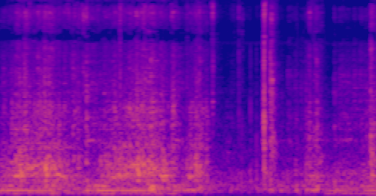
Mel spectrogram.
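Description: A sewing machine runs steadily while stitching down a fabric lining for a small bag, its rapid needle chatter continuous and close, easing briefly mid-run before picking back up.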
